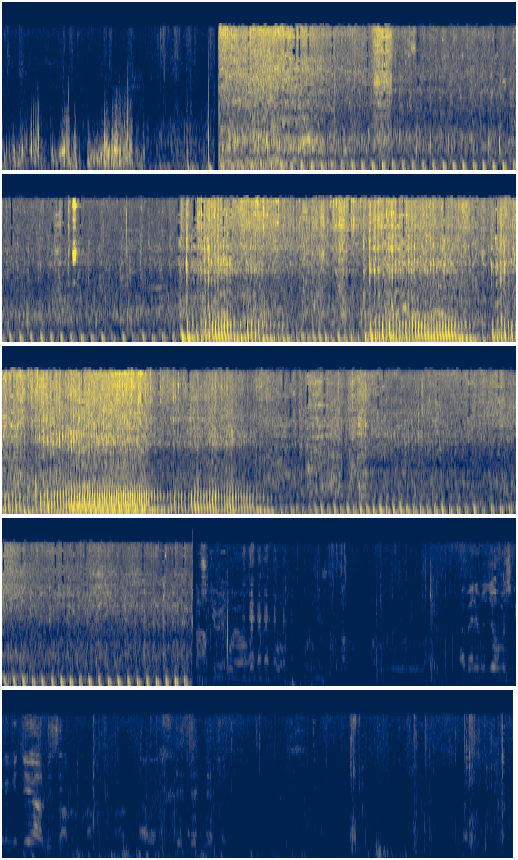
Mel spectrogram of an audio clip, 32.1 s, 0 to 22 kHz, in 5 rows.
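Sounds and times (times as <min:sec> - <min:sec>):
quad bike engine running: 0:02.7 - 0:21.7.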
